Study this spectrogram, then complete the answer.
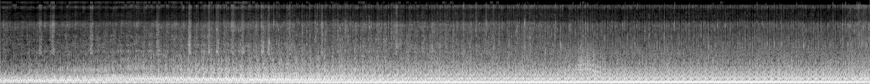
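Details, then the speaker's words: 1953 Ford Customline with a swapped-in 350 Chevy V8, carburetor found bad out of the box: loud, steady but fast idle that never settles; cause unclear, with a wrong rocker adjustment or a vacuum leak at the carburetor's rear line also doubted. "I have no idea why it's idling high. I sincerely doubt it."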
